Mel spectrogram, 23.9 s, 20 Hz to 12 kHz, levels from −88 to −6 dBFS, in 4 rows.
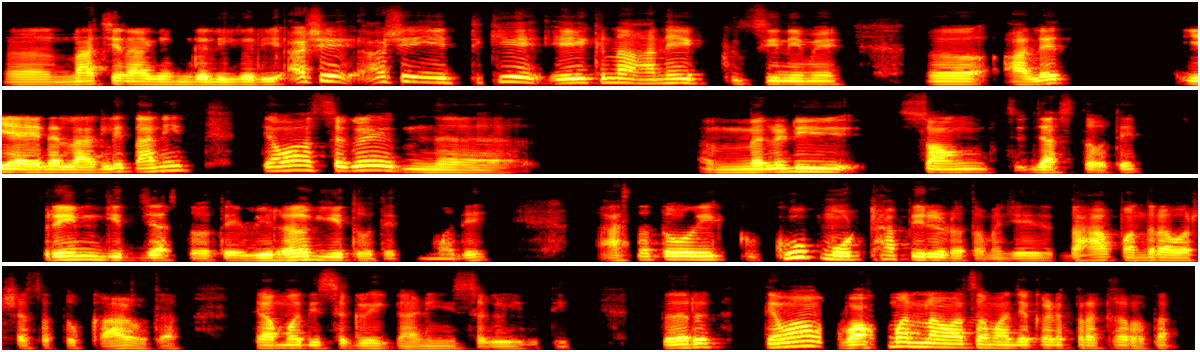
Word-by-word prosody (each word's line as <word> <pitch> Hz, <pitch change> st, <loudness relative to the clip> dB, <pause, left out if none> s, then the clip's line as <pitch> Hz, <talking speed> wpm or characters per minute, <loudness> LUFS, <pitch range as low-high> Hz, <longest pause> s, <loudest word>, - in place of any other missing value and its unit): अ, 100 Hz, -, -11 dB, 0.2 s
नाचे 110 Hz, +3 st, 0 dB
नागीन 105 Hz, -2 st, 0 dB
गली 105 Hz, -1 st, +2 dB
गली. 105 Hz, +1 st, +1 dB
असे, 230 Hz, -2 st, +4 dB, 0.2 s
असे 205 Hz, +1 st, -1 dB
इतके 180 Hz, +4 st, -1 dB, 0.3 s
एक 165 Hz, 0 st, +2 dB
ना, 175 Hz, -1 st, +1 dB
अनेक 155 Hz, -1 st, -2 dB
सिनेमे 115 Hz, -2 st, -1 dB, 0.5 s
अ, 110 Hz, -, -5 dB, 0.4 s
आलेत, 110 Hz, +9 st, +3 dB, 0.6 s
यायला 115 Hz, -2 st, +7 dB
लागलेत 110 Hz, +5 st, +1 dB
आणि 165 Hz, +7 st, +1 dB, 0.4 s
तेव्हा 175 Hz, +4 st, +2 dB
सगळे 175 Hz, +3 st, +3 dB
अ, 110 Hz, -6 st, -4 dB, 1.2 s
अ, -, -, -12 dB
मेलोडी 115 Hz, +5 st, +3 dB, 0.5 s
सोंग्झ 115 Hz, 0 st, -1 dB
जास्त -, -, +1 dB
होते. -, -, -3 dB, 0.5 s
प्रेमगीत 130 Hz, -1 st, +3 dB
जास्त 105 Hz, -, -1 dB
होते. 95 Hz, +2 st, -3 dB
विरह 110 Hz, +4 st, +6 dB
गीत 120 Hz, -1 st, -1 dB
होते 90 Hz, -, -7 dB
त्यामध्ये. 170 Hz, -10 st, -10 dB, 0.7 s
असा 130 Hz, -, -6 dB
तो 140 Hz, -1 st, +7 dB
एक 135 Hz, -1 st, -2 dB
खूप 225 Hz, 0 st, +2 dB
मोठा 145 Hz, 0 st, +1 dB
पिरियड 120 Hz, -3 st, +2 dB
होता. 90 Hz, -, -6 dB
म्हणजे 95 Hz, +1 st, -6 dB, 0.2 s
10-15 110 Hz, -1 st, 0 dB
वर्षाचा 105 Hz, 0 st, -3 dB
तो -, -, -8 dB
काळ -, -, 0 dB
होता. -, -, -10 dB, 0.4 s
त्यामध्ये 115 Hz, 0 st, -1 dB
सगळी 105 Hz, 0 st, -6 dB
गाणी 95 Hz, +1 st, -9 dB
सगळी 90 Hz, -1 st, -7 dB
होती. 90 Hz, -, -21 dB, 0.5 s
तर 130 Hz, +4 st, +5 dB, 0.3 s
तेव्हा 180 Hz, +7 st, +4 dB
वॉकमन 170 Hz, +8 st, +6 dB
नावाचा 145 Hz, -3 st, +4 dB
माझ्याकडे 120 Hz, -1 st, -1 dB
प्रकार 110 Hz, +1 st, -4 dB
होता. -, -, -8 dB
120 Hz, 145 wpm, -24 LUFS, 110-145 Hz, 1.2 s, यायला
